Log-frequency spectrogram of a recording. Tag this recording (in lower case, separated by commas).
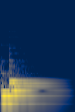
telephone, alarm, ringtone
